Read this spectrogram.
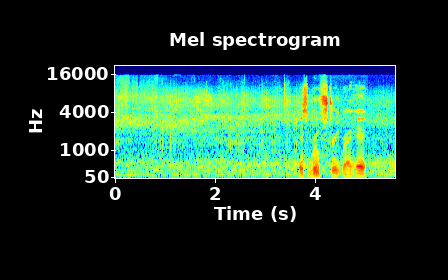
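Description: Bicycle tyres roll over pavement.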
